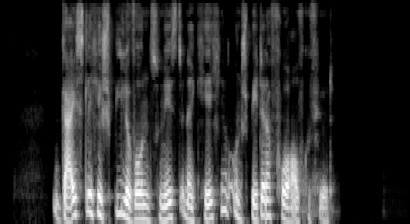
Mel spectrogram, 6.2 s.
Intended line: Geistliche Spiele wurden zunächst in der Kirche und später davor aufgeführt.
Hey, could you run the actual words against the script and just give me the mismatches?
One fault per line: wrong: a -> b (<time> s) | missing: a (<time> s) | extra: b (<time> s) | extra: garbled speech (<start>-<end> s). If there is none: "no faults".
no faults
